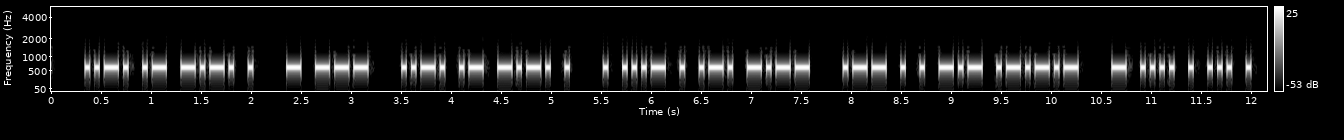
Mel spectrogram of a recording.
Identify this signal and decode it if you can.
Morse code, heard as a keyed tone, about 25 wpm, 600 Hz. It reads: FACE TO FACE EVERY WEEK. THESE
